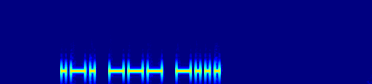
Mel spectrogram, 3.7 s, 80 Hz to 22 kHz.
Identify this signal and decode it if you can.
Morse code, heard as a keyed tone, about 25 wpm, 700 Hz. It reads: ROB
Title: USA Common Names - 25wpm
